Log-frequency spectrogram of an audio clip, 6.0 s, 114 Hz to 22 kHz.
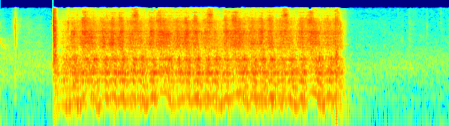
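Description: Ford 460 V8 cranked over on its starter for about four seconds, with a spark plug pulled and held to ground to check for spark. The cranking begins about a second in with an even pulsing and stops abruptly without the engine catching.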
